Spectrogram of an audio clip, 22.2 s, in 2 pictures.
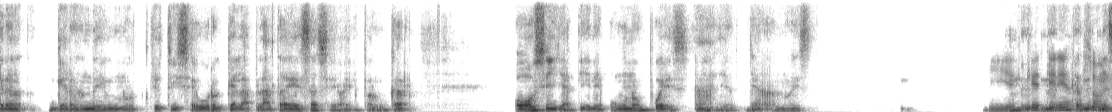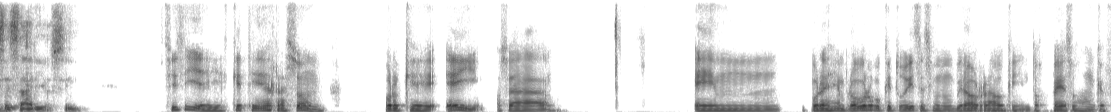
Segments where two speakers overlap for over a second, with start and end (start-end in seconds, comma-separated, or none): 10.0-11.2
